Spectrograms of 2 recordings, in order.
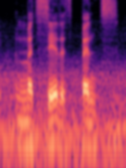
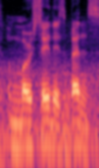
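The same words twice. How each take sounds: First: The consonants are hard, in a German style. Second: The consonants are soft, in an English style. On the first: The speaker calls it right. "the German way of saying it, you you have to just make everything really hard" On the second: The speaker calls it wrong. "people call it"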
